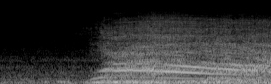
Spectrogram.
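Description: A deep, gravelly voice roars loudly and close.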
